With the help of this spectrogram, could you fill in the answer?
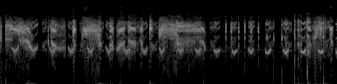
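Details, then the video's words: Swiftlets' attraction sound in the bintang utara style. Dense, harsh high twittering fills the first two seconds, followed by a quicker series of clipped, separated chirps. "Sp yg d sukai burung walet.sp bintang utara"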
